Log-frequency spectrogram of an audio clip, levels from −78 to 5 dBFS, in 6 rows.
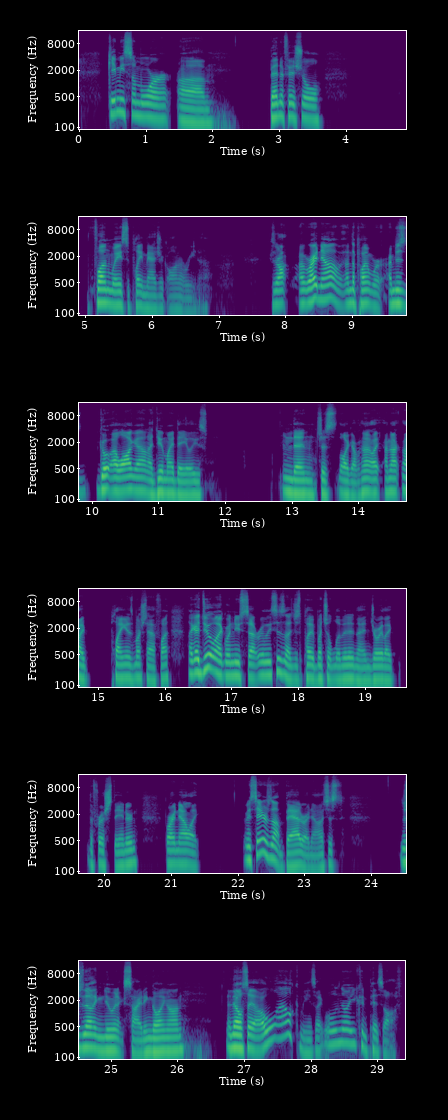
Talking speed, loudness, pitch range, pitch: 210 wpm, -24 LUFS, 135-165 Hz, 145 Hz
